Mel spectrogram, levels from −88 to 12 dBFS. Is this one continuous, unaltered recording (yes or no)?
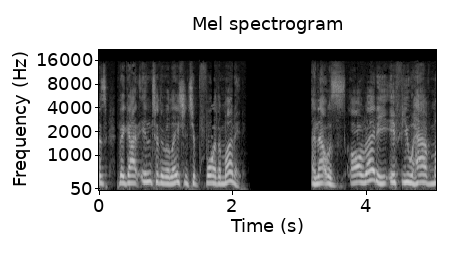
yes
